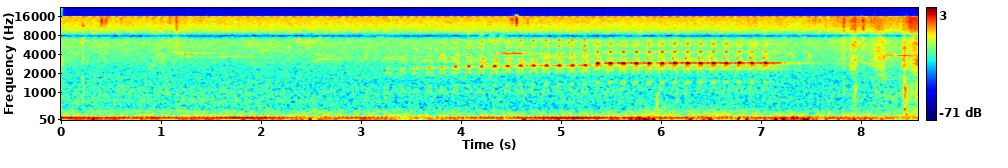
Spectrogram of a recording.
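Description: A small bird's rapid trill, a run of fast repeated notes lasting about four seconds and rising slightly in pitch, starting about three seconds in, over a steady low rumble.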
